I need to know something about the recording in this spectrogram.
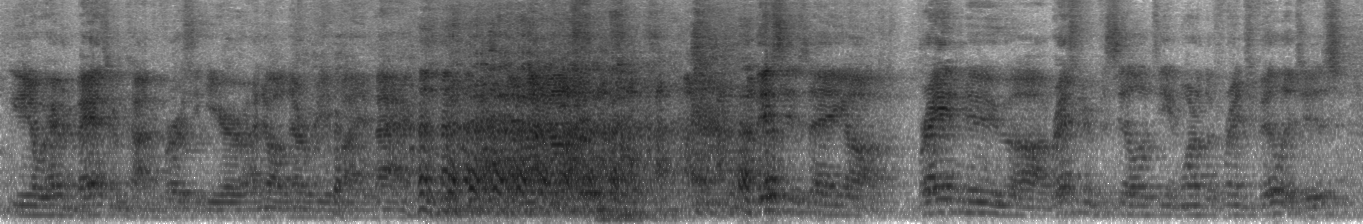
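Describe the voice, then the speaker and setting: An older man from North Carolina, giving a chatty, folksy slide talk to a club with chuckling asides. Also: medium pitch. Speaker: club guest speaker. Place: meeting hall. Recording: echoey room from far off, noisy.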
